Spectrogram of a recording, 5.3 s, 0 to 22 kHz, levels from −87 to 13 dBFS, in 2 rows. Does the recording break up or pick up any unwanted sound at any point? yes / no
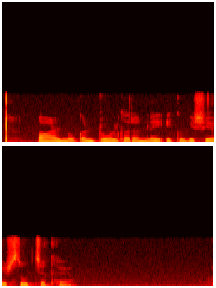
no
